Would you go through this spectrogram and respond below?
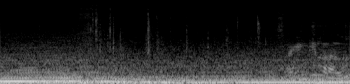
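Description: A Kia Carens engine hums and rumbles steadily from inside the cabin as the car accelerates through the gears, with a voice talking over it throughout.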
